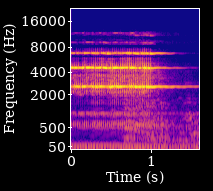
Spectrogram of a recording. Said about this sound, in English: I rang the bell.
